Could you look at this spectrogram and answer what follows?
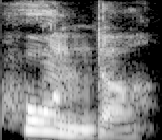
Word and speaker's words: hundo: Dog is hundo. Hundo. Hundo sounds a little like the English word hound.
